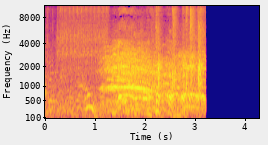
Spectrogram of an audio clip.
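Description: Spectators cheer and shout loudly.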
